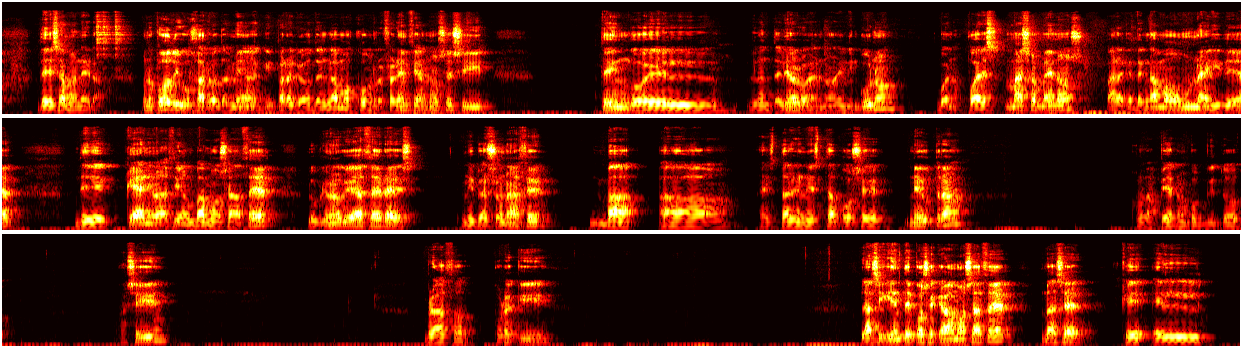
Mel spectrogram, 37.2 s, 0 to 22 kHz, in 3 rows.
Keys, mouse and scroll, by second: 0.8-2.1 shift+middle drag, 2.1-7.7 drag, 4.3 n, 7.7 n, 20.9-37.1 drag.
